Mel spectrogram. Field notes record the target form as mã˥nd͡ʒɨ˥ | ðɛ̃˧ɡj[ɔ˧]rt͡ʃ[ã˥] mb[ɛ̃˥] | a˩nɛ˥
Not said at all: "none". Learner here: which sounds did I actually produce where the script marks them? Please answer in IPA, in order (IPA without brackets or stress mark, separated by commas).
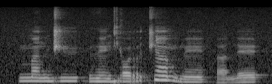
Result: ɔ˧, ã˥, ɛ̃˥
